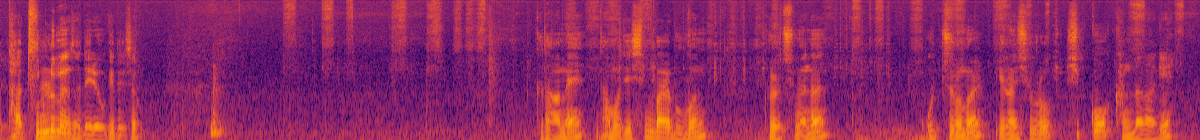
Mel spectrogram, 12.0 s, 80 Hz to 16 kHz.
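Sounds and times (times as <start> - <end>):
pencil scratching on paper: 2.8 - 4.9, 5.8 - 10.6, 11.2 - 11.9.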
